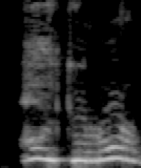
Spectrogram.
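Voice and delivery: high, loud scandalized gasp of a line; hammed-up shock; mock horror. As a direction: act appalled at someone crying. Mock shocked reaction to tears.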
